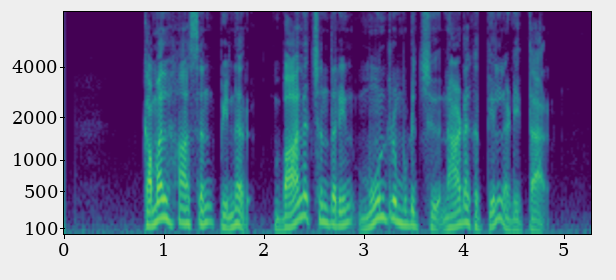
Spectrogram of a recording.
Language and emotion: Tamil, neutral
